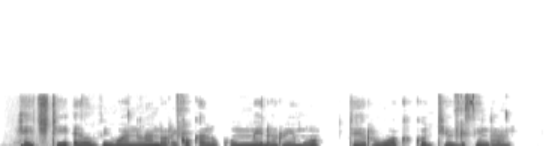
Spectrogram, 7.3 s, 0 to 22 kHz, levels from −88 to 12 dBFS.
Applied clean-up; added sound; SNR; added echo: classical method Wiener filter.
